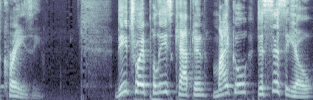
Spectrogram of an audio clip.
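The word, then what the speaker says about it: DiCiccio: Detroit police captain Michael de Ciccio which is a very hard name to pronounce but I practice beforehand but it's Dec ICC IO that sounds like some type of an Italian name desist you said that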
